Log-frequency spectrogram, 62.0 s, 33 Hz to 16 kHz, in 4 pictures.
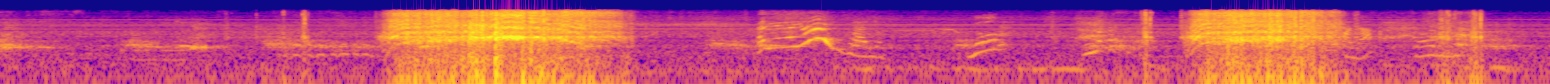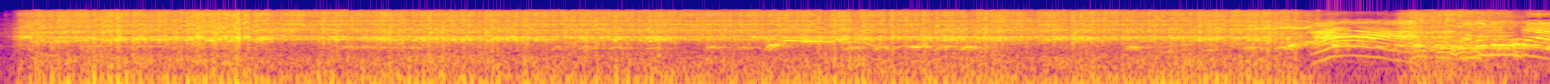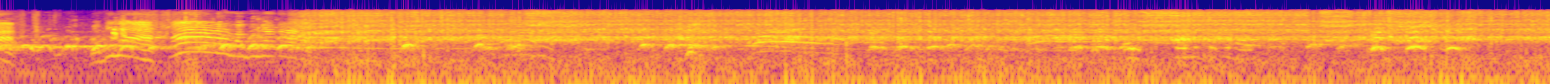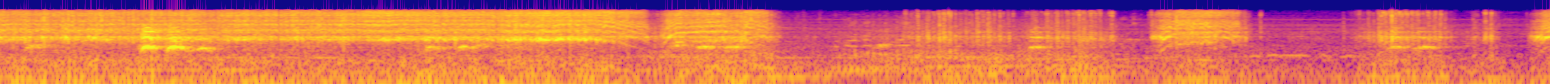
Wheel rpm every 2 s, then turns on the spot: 0, 20, 170, 10, 0, 20, 80, 40, 210, 230, 230, 230, 230, 220, 80, 30, 10, 190, 230, 230, 230, 230, 230, 230, 230, 230, 140, 20, 30, 40, 20.
6-8 30-32 54-56 58-60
